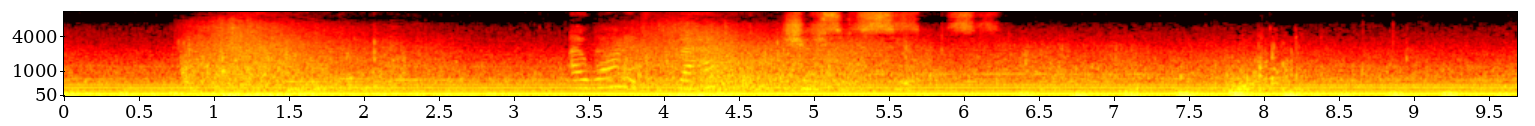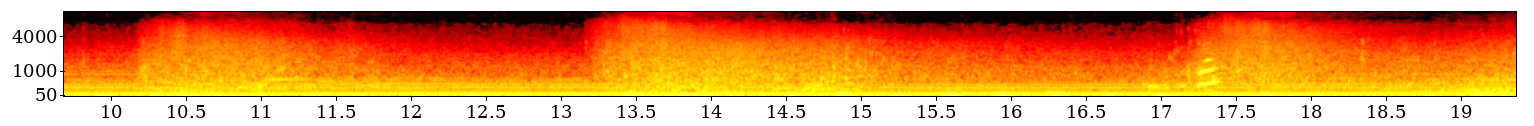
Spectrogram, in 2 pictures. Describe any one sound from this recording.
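A low underwater rumble hums steadily.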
